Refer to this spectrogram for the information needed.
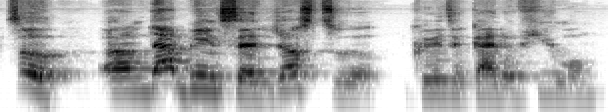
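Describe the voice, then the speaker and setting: A man's voice: fairly high pitch, expressive, normal speed, background noise. A man with a Nigerian accent giving informal explanatory advice like a vlogger, conversational and emphatic, often repeating phrases and checking that the listener follows.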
